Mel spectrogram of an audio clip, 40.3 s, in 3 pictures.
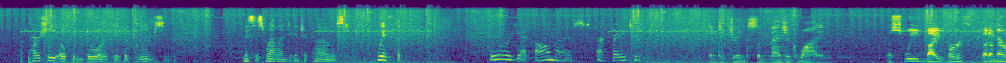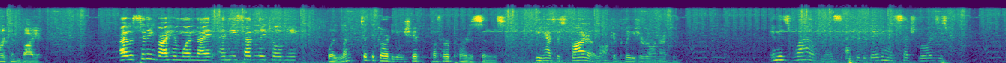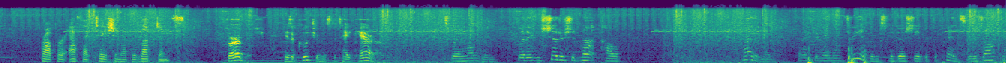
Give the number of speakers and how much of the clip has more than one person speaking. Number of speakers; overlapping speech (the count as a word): nine, no overlap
